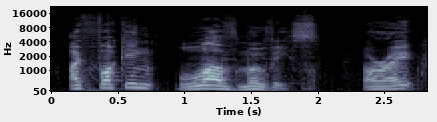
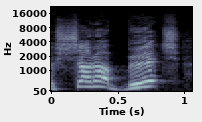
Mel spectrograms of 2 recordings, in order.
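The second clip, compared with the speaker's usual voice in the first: high, louder taunting yell; mock yell; 8 semitones higher, 4 dB louder, much slower than usual. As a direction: throw it back like a rude teen heckler. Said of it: "these motherfuckers turn and go".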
